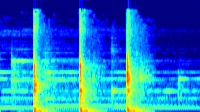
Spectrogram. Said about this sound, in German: Meine Faust klopfte sanft gegen die Wand, während ich anfing, über mich selbst zu lachen und geduldig zurück zu meinem Bett lief.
